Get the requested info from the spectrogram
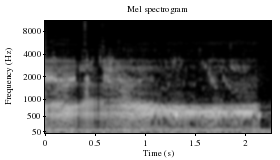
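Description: Steady, muffled underwater noise of a swimming pool, heard through a camera's waterproof case held under the water near a swimmer.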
